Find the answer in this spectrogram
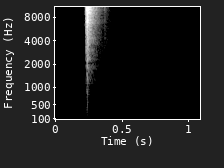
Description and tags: Gun trigger pull 4
Pulling the trigger on a revolver (dry fire). recorded with a Roland R-05
revolver, gun, trigger, dry, fire, pull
